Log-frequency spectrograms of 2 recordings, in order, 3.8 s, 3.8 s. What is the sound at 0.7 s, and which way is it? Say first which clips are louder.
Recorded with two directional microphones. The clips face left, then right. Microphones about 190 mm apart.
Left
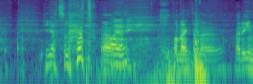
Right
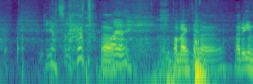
Speech: left 8 dB; 45° left (ahead or behind).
